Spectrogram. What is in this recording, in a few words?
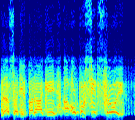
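bailout, Czech, mood med; War Thunder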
